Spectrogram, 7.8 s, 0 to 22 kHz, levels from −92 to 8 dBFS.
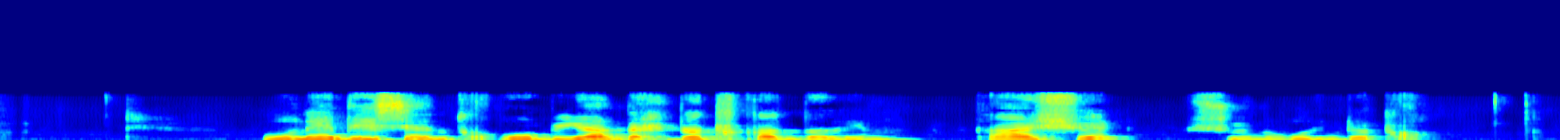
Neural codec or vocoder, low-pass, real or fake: codec, 16 kHz, 2 kbps, X-Codec, HuBERT features, trained on balanced general audio; 7.2 kHz; fake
